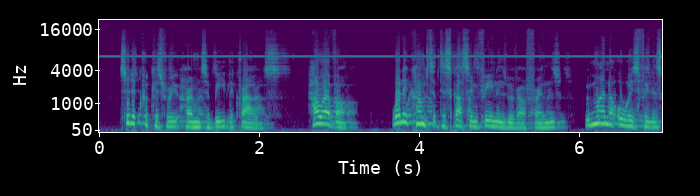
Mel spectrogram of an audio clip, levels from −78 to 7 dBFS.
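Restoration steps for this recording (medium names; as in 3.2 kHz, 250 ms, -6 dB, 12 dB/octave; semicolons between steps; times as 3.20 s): clip repair -11.5 dBFS; band-stop 6.6 kHz, Q 30; interpolate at 2.43 s, 4.3 ms; inverse comb 138 ms -16 dB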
